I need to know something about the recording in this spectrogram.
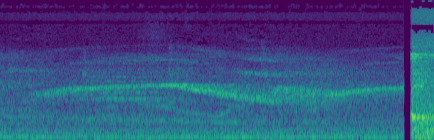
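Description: Emergency-vehicle siren wailing, one slow rise and fall and then rising again, over a steady low background rumble.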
